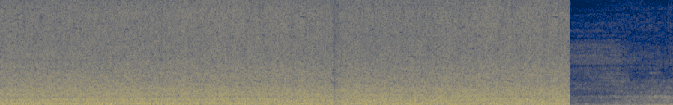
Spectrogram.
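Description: Whitewater rushes and roars steadily down a rocky chute.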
